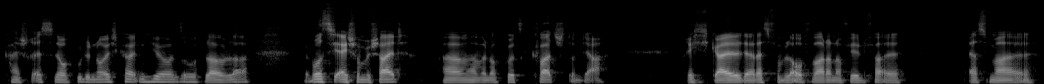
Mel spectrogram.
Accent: German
